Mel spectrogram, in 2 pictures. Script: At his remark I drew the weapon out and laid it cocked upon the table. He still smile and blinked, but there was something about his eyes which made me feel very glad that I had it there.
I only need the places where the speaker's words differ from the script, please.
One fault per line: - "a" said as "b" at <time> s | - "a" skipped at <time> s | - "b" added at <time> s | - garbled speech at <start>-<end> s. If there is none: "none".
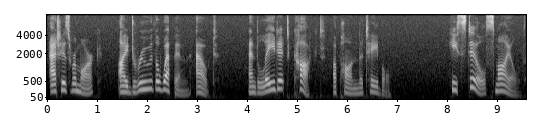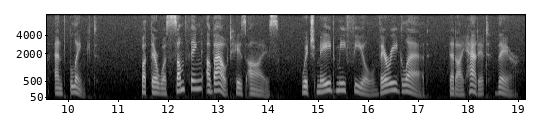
- "smile" said as "smiled" at 8.8 s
